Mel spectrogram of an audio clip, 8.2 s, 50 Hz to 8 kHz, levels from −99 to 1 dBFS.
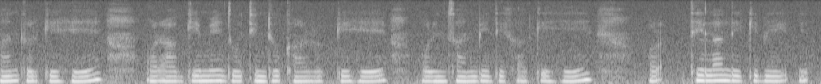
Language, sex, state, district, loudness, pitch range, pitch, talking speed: Hindi, female, Arunachal Pradesh, Papum Pare, -15 LUFS, 165-175 Hz, 170 Hz, 155 wpm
